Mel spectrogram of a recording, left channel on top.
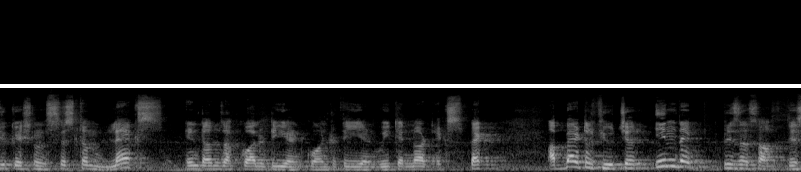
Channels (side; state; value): left; silent; digital silence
